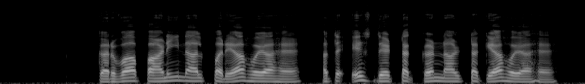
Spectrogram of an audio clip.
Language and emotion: Punjabi, neutral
